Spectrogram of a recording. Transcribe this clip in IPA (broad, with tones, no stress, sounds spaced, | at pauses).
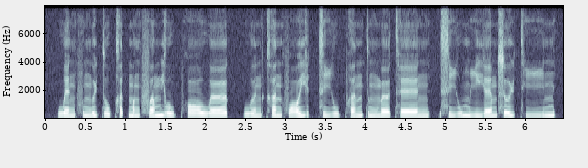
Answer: w ɛː˨˩ ŋ f ʊ˨ ŋ ɵ˥ ɥ t̪ o˨˩ w kʰ ɐ˥ t̚ m ɐ˧ ŋ f ɐ˨˥ m j o˨˧ w pʰ ɔː˧ w œː˨˥ k̚ | w ɵ˨ n kʰ ɐ˧ n f ɔː˨˥ j ɪ˨˥ k̚ s iː˨ w pʰ ɐ˨˥ n t̪ ʊ˧ ŋ m œː˨˩ t̪ʰ ɛː˨˧ ŋ | s iː˨˥ w m iː˨˩ j ɛː˨˥ m s ɵ˥ ɥ t̪ʰ iː˨˥ n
